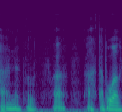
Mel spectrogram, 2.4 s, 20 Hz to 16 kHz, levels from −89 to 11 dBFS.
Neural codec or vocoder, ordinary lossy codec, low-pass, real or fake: autoencoder, 22.05 kHz, a latent of 192 numbers a frame, VITS, trained on many speakers; AAC, 96 kbps; 9.9 kHz; fake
